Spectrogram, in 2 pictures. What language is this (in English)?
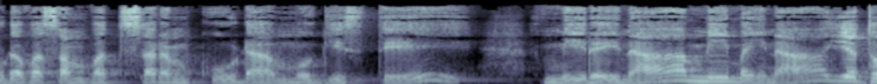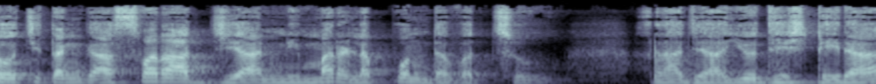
Telugu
